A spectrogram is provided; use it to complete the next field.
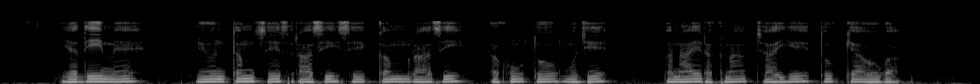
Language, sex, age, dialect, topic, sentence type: Hindi, male, 18-24, Marwari Dhudhari, banking, question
